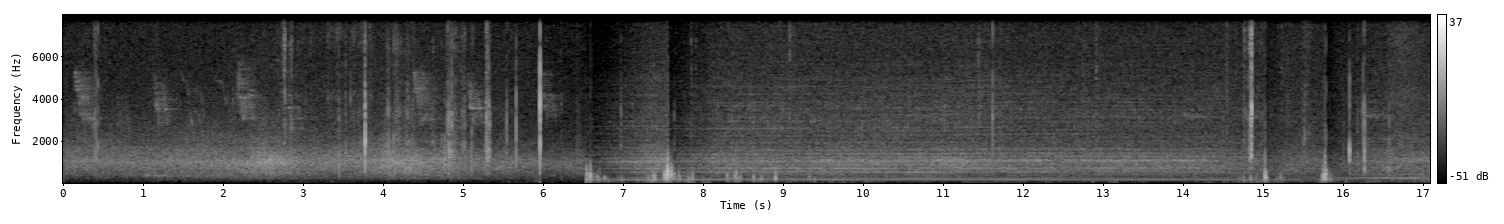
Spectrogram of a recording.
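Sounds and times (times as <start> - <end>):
vehicle engine idling: 6.4 - 17.0.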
